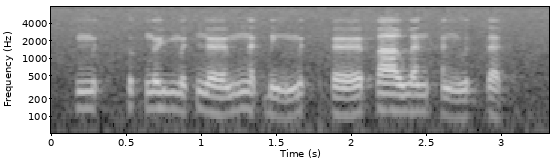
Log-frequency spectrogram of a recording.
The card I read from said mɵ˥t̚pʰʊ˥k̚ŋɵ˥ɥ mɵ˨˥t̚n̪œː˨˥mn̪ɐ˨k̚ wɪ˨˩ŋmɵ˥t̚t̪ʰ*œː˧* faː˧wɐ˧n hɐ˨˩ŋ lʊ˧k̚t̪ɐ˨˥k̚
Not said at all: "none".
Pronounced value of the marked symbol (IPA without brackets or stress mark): œː˨˥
